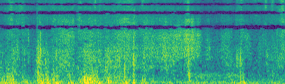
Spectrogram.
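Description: Near silence, with a few faint soft rustles of cloth and thread being handled.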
